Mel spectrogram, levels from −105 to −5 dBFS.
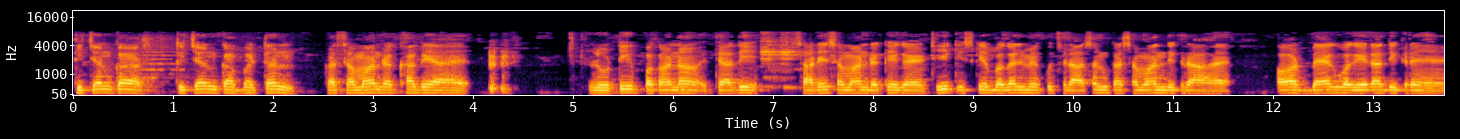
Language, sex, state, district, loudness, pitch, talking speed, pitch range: Hindi, male, Bihar, Jamui, -17 LUFS, 135 Hz, 155 wpm, 125-140 Hz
